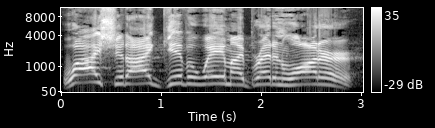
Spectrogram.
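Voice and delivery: high, indignant shouted refusal; mock shout. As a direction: act out an outraged shout for others to copy. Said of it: "he shouted".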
